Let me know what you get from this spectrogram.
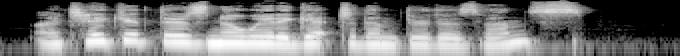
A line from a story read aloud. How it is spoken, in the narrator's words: she says, her voice still gentle and full of sympathy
